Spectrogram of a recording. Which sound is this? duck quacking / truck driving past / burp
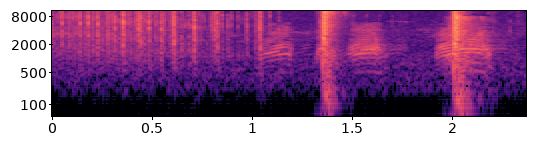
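duck quacking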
